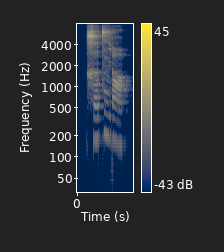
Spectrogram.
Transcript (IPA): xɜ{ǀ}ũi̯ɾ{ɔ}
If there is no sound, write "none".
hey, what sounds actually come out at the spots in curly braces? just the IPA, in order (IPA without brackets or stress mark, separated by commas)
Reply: t̪, ɑ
